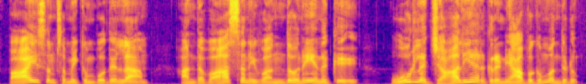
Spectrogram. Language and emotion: Tamil, happy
